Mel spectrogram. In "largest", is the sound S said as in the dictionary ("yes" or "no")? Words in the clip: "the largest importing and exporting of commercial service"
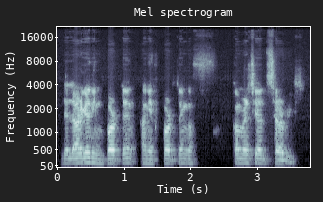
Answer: no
